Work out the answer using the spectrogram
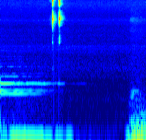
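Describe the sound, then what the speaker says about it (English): Two quick computer mouse clicks, crisp and close, heard over a low hum that drops away into near silence before the hum returns. "click on delete volume"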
